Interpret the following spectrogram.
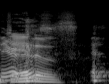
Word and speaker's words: jandals: Oi, jandals. And that's the correct pronunciation.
